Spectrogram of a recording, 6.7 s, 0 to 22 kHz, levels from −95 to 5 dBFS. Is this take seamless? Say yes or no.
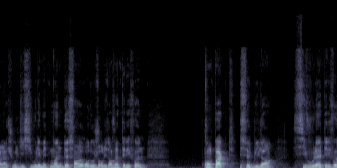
no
